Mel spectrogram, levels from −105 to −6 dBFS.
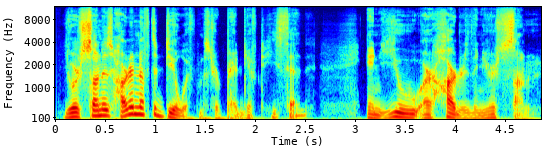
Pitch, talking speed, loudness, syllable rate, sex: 100 Hz, 235 wpm, -20 LUFS, 5.6 syllables/s, male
